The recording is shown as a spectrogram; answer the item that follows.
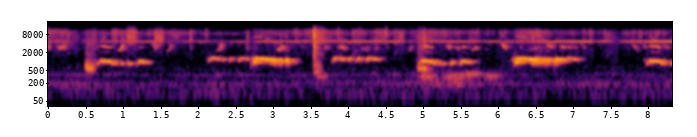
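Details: Local zebra dove giving a lure song to make other zebra doves answer: rhythmic, rolling trilled coos repeated about once a second, each phrase a fast stutter. A sharp click and a thin steady whine sound in the background.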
